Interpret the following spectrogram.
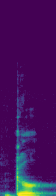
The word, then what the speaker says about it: dirt: a dead cheap price we cannot say at a dead Jeep price the word is dirt dirt at a dirt Jeep price the word Dirt has I followed by a consonant when you see I followed by a consonant it makes the r sound like Burger make a voice here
